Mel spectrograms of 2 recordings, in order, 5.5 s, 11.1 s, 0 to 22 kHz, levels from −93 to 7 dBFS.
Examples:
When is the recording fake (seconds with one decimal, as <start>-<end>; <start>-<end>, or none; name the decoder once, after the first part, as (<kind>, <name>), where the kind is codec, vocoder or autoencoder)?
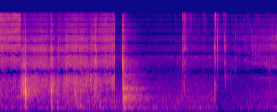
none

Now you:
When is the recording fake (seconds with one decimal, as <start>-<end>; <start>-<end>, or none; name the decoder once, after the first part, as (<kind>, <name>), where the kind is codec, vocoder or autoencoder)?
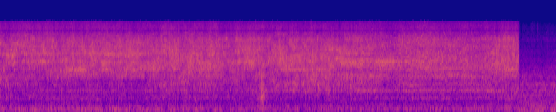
0.0-7.1 (codec, HILCodec); 9.9-11.1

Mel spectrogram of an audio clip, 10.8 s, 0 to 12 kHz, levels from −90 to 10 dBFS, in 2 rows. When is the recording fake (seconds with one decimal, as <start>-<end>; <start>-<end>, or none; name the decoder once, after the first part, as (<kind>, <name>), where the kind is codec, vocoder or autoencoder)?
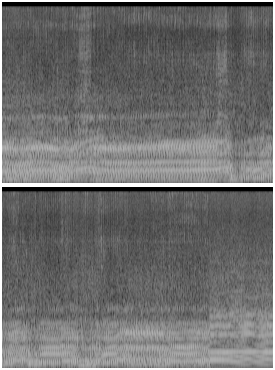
4.8-5.4 (autoencoder, DAC-VAE); 6.6-8.3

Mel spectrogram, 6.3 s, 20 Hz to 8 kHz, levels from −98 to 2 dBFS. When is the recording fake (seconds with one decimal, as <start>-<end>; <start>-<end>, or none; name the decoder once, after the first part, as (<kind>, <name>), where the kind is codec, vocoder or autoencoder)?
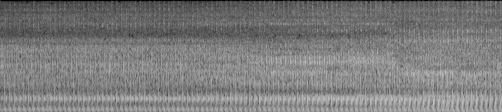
none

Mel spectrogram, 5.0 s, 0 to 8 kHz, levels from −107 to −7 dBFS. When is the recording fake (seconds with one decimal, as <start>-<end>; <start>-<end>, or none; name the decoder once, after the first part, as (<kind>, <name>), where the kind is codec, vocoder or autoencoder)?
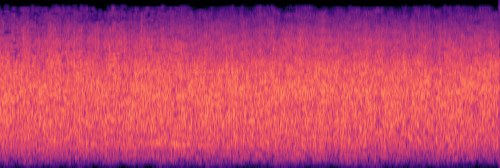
1.8-5.0 (autoencoder, DAC-VAE)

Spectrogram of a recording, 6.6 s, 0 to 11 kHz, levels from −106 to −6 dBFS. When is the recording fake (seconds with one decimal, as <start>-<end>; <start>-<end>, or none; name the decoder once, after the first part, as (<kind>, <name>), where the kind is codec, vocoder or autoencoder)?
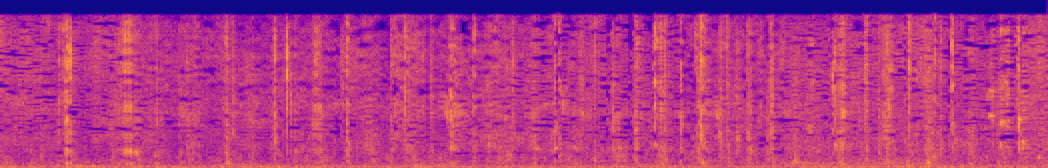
0.8-3.2 (vocoder, Vocos); 4.3-4.9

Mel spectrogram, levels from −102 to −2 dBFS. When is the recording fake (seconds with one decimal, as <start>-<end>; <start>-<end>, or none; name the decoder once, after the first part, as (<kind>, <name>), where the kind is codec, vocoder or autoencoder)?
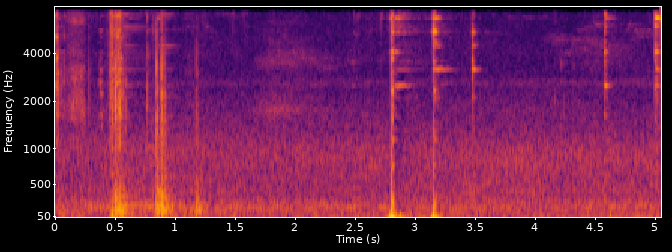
2.6-3.6 (vocoder, BigVGAN v2)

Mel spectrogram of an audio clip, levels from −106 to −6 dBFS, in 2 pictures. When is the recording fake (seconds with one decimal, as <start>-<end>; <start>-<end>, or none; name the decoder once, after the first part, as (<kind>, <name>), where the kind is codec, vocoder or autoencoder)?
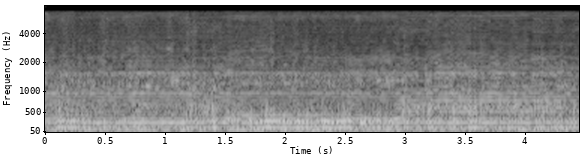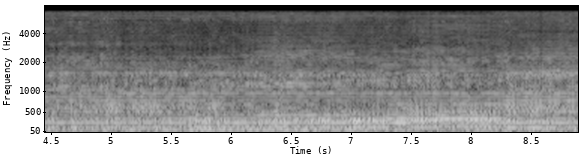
0.0-8.9 (vocoder, HiFi-GAN)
